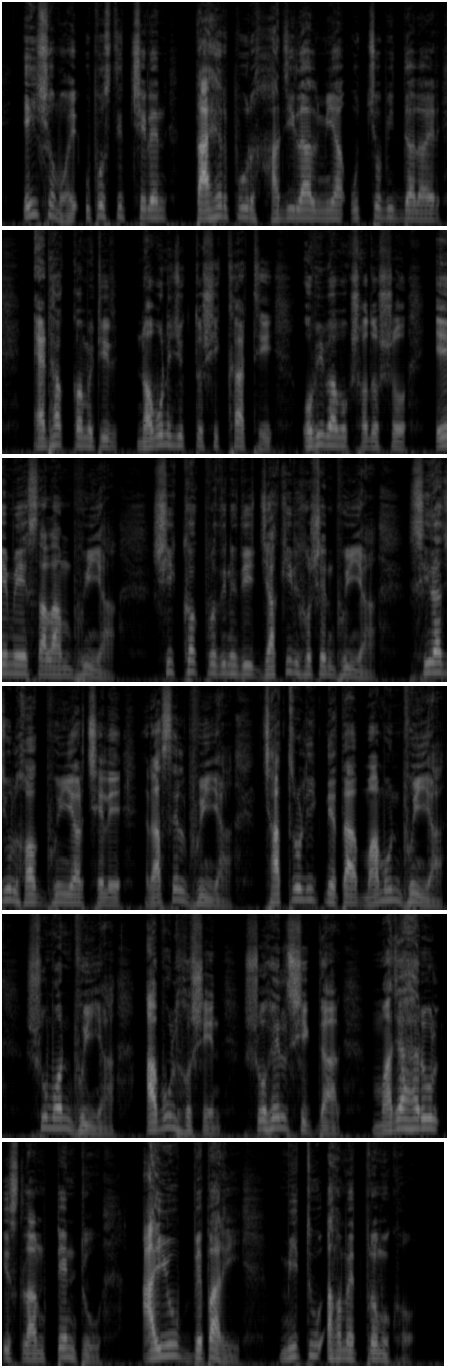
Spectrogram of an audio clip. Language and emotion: Bengali, neutral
